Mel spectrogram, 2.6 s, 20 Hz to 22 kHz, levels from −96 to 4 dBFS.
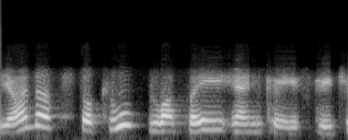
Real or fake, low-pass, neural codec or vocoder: fake; 7.2 kHz; codec, 16 kHz, 0.5 kbps, FunCodec, trained on Chinese and English, 25 frames a second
